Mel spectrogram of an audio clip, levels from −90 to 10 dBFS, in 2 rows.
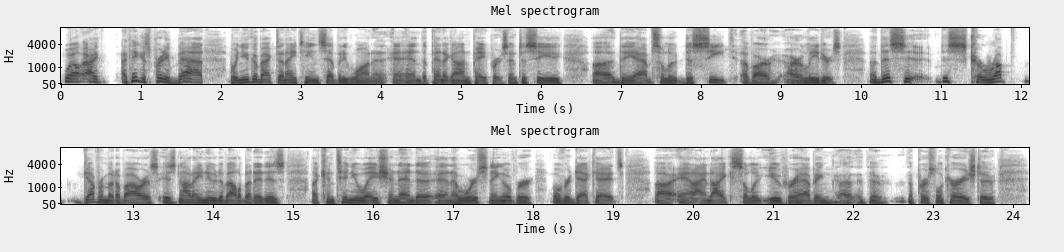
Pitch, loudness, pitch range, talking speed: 115 Hz, -20 LUFS, 110-130 Hz, 170 wpm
